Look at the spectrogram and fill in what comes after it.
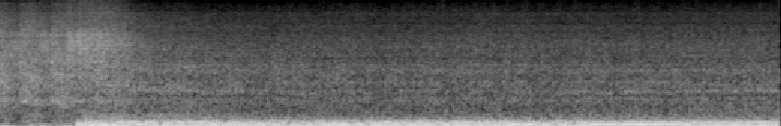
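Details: Subaru boxer: engine catches quickly and settles into a smooth, even low idle with no knocks or ticks; runs really smooth.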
